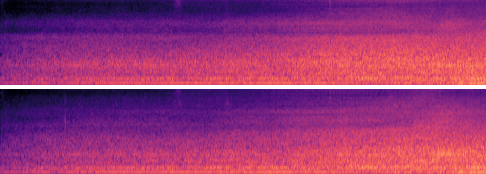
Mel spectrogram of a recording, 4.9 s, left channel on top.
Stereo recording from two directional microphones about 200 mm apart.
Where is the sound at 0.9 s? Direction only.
60° right (ahead or behind); by 4.5 s 35° right (ahead or behind).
